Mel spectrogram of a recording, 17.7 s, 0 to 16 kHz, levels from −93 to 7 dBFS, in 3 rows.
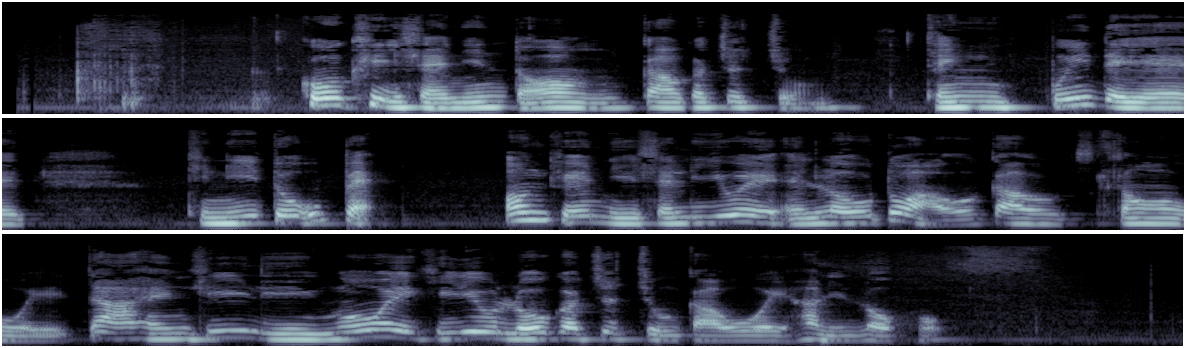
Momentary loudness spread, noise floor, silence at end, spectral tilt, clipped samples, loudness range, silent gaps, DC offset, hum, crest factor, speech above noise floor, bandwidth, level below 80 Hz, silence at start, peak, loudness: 15 LU; -70 dBFS; 1.25 s; -8.5 dB/octave; under 0.1%; 5 LU; none; under 0.1%; none; 20 dB; 48 dB; 9 kHz; -72 dBFS; 0.35 s; -4 dBFS; -23 LUFS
